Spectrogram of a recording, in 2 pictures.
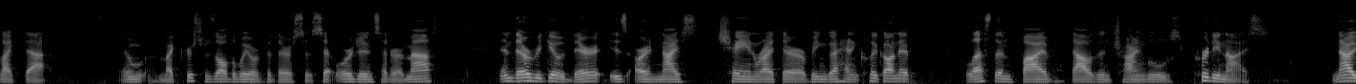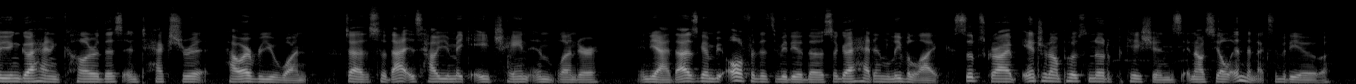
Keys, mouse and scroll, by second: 0.6-1.6 scroll down 5, 1.7-2.0 scroll up 3, 2.0-4.0 right drag, 4.0-4.9 scroll up 2, 4.9 click, 5.8 click, 6.1-8.1 middle drag, 8.1 click, 8.6 Tab, 10.5 click, 11.0 shift+middle click, 11.4-12.5 scroll up 7, 12.1 middle click, 12.5 shift+middle click, 13.3 click, 13.7 scroll down 1, 13.8-15.5 middle drag, 15.5-16.0 scroll down 1, 16.0 click, 16.6 middle click, 17.0-17.6 scroll down 2, 17.6 click, 18.2 shift+middle click, 18.7 click, 19.2 click, 19.6 click, 20.4 click, 20.9 click, 21.2 scroll up 2, 21.4-24.3 middle drag, 24.3-24.7 scroll up 1, 24.7 shift+middle click, 25.4 scroll up 2, 25.8-26.6 shift+middle drag, 26.6-26.9 scroll down 1.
